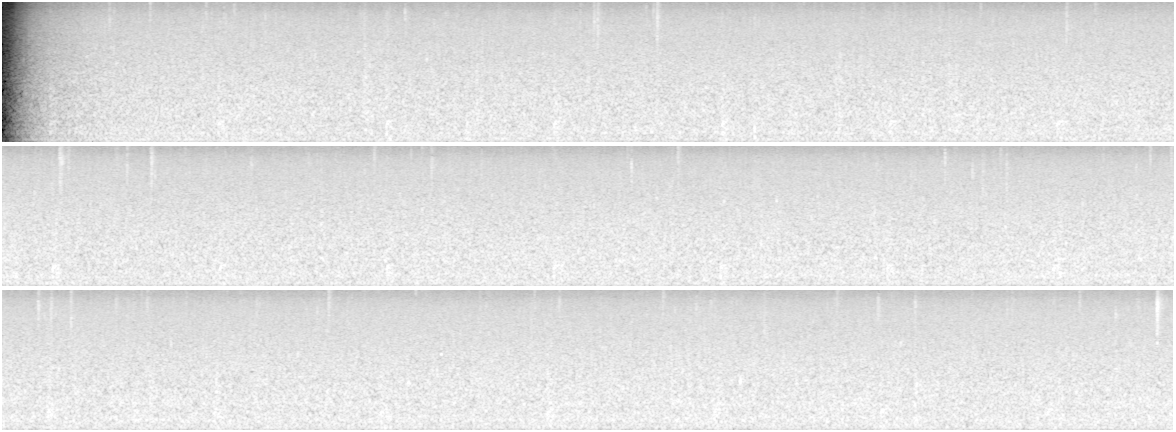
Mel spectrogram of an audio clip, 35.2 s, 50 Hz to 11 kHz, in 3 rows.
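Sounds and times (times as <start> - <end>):
medium rain on a lake: 0.0 - 35.1.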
